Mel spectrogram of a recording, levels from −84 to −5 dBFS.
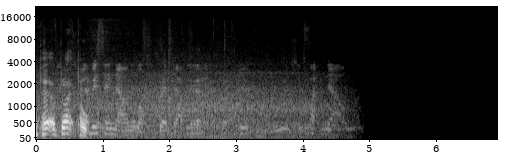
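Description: No technical faults can be heard anywhere in this audio.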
